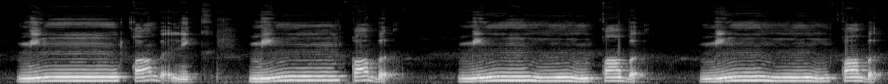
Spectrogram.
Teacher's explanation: Ketika sebut huruf nun kita sudah merasakan huruf qa.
